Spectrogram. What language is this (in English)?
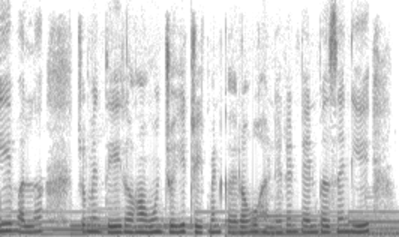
Hindi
